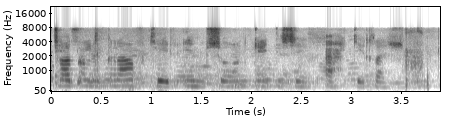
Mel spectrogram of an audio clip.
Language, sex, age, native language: Icelandic, female, 12, Icelandic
